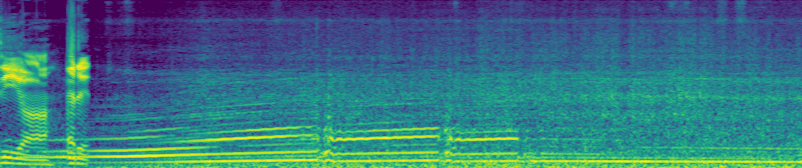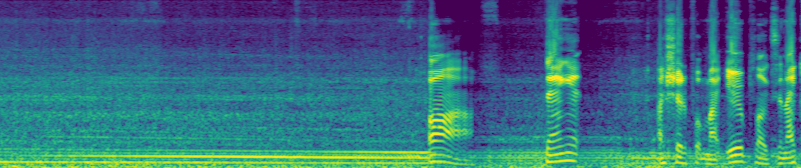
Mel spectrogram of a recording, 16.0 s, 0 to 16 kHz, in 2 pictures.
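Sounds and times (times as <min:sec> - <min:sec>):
motorcycle engine accelerating: 0:00.0 - 0:16.0
wind rush: 0:00.9 - 0:13.5.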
